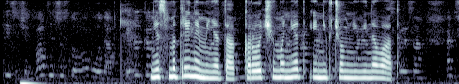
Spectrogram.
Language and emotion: Russian, neutral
